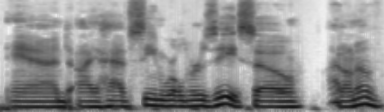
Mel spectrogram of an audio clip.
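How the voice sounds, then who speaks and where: This man has a plain, everyday voice, medium in pitch with ordinary pitch variation. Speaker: radio producer and movie reviewer. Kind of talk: casual chat. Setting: home mic, remote call.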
